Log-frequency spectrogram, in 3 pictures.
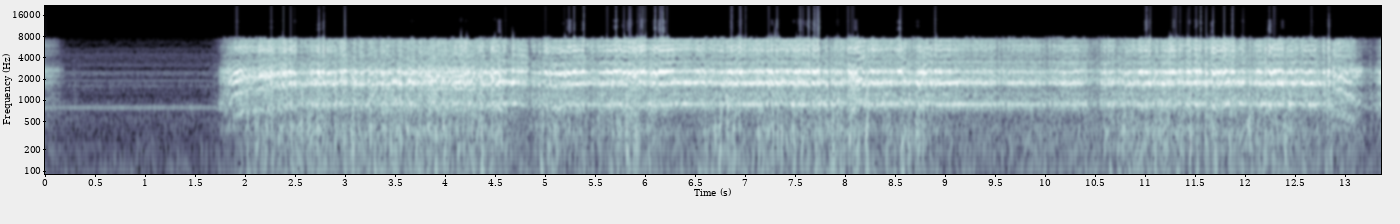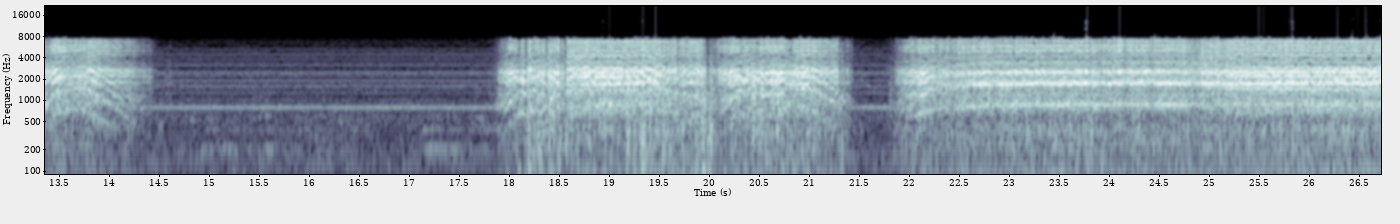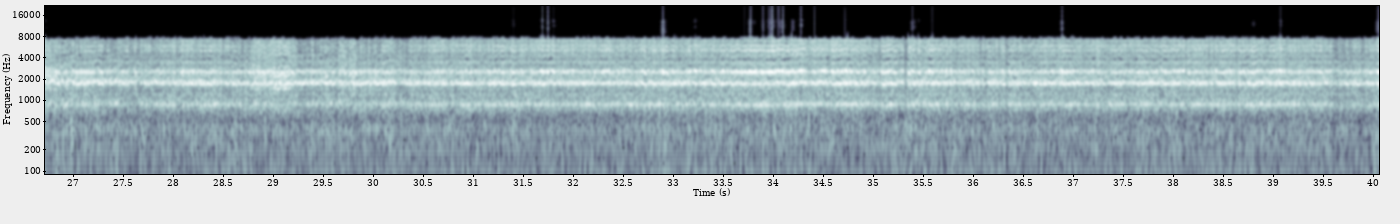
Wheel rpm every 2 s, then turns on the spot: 20, 200, 220, 230, 230, 230, 160, 10, 30, 140, 100, 220, 220, 230, 230, 230, 230, 230, 230, 230.
none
